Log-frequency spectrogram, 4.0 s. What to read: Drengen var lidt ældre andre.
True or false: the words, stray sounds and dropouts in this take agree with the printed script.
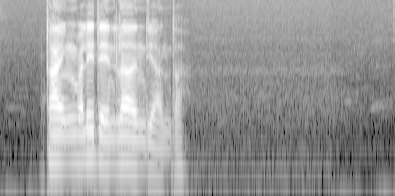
false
